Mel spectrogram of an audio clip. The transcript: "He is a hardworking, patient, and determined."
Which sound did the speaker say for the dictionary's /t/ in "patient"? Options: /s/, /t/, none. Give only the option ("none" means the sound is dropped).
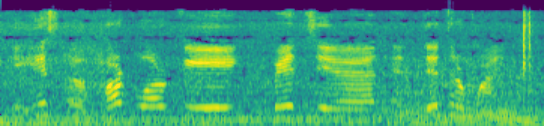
none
